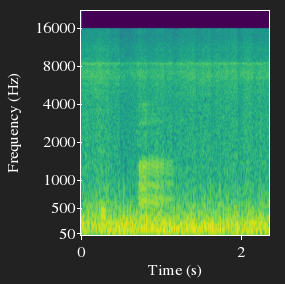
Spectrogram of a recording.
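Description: Steady wind buffeting the microphone at a campsite, a loud continuous rumble with no clear breaks.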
